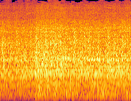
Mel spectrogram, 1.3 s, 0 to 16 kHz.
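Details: 1987 Johnson 6 hp two-stroke outboard, started with fast-start lever after a week unused, previously bogging: steady, even buzzing idle with no misses or knocks while warming up; running cleanly.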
